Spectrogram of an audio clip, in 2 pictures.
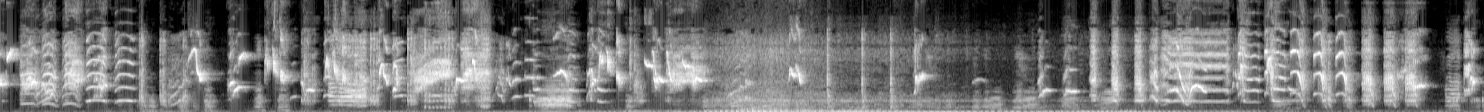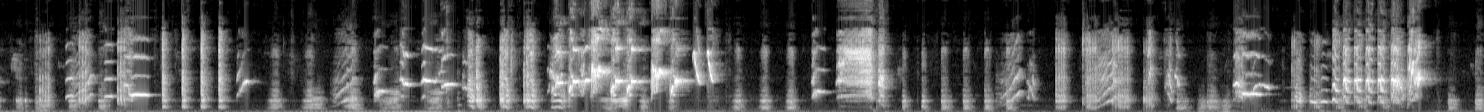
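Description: A caged pair of Javan mynas (jalak kebo), male and female, calling loudly: harsh squawks and chatter with fast runs of clicking notes, breeding-condition calling. A low rumble sits under the calls for several seconds around the middle.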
